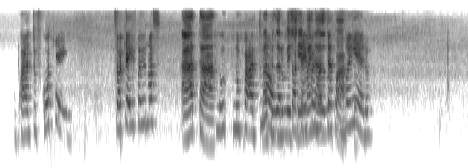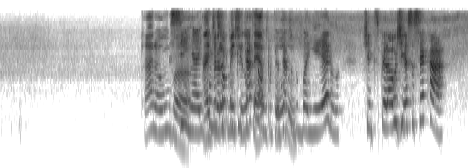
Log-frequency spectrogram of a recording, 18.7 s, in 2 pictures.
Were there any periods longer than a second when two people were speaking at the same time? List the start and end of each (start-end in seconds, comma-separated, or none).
5.2-7.0, 12.8-15.3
